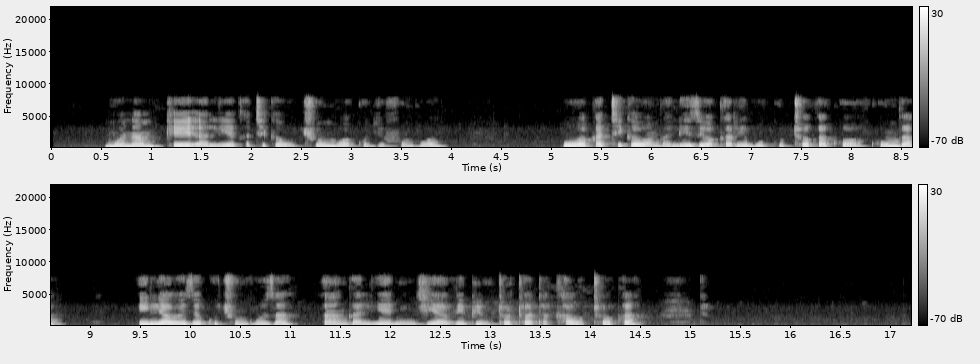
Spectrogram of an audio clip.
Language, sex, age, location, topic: Swahili, female, 25-35, Kisumu, health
